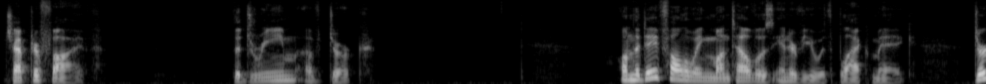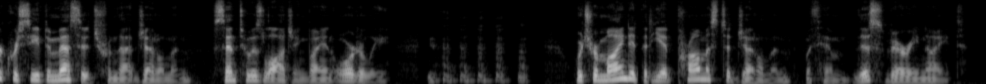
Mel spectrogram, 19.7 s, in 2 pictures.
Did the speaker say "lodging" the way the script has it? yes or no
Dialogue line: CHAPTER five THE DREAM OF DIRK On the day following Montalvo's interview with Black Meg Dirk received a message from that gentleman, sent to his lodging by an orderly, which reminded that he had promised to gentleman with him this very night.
yes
